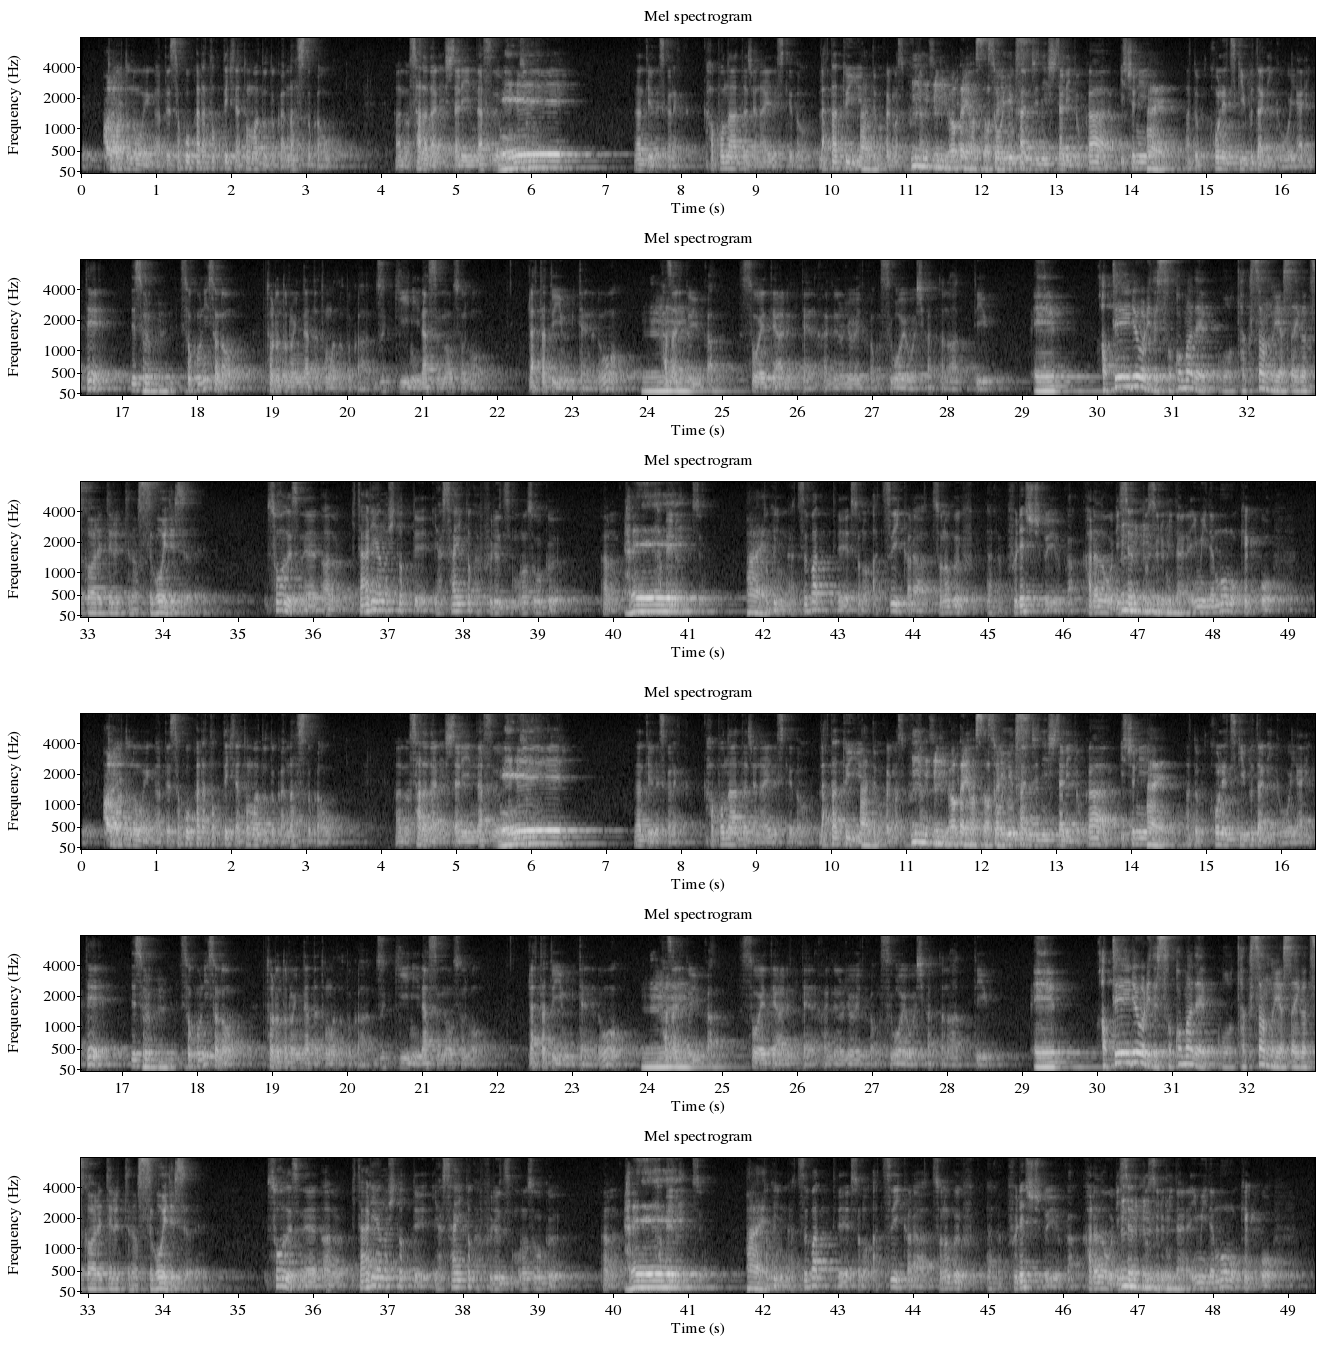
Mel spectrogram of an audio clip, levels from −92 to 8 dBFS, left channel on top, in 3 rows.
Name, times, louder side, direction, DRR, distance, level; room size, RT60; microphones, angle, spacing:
voice 1, 0.4-1.7 2.0-3.3 4.2-6.1 7.4-8.0 8.3-14.3 14.8-16.8 17.1-17.4 17.8-18.5 18.9-21.8 22.4-23.7 24.2-24.9 25.3-28.6 35.4-39.3 39.8-40.3 40.6-41.0 42.1-48.9, equal, 5° left, 3 dB, 0.9 m, -27 dB
voice 2, 5.5-6.4 10.4-10.6 11.1-12.4 14.2-14.5 17.3-17.6 23.9-24.6 29.2-29.5 30.0-34.5 40.2-40.9 41.8-42.1 46.8-47.6, right 1 dB, 20° right, 8 dB, 0.8 m, -20 dB
13.0 x 11.5 x 3.6 m, 1.4 s
head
